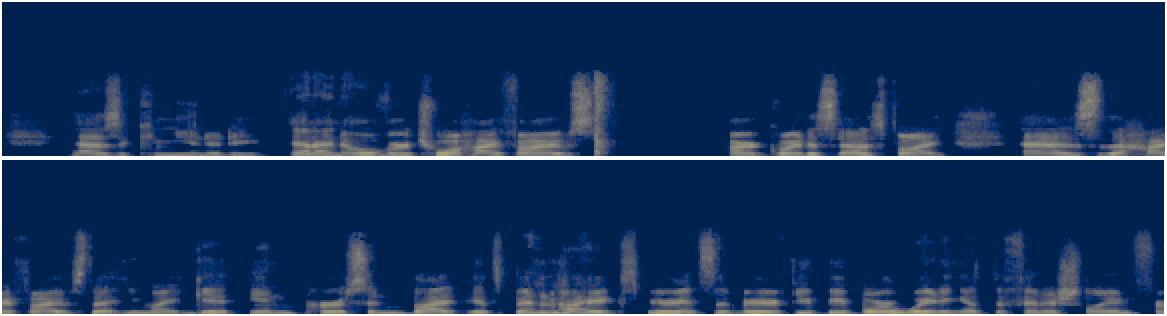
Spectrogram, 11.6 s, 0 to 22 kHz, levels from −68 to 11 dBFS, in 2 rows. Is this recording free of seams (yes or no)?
yes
